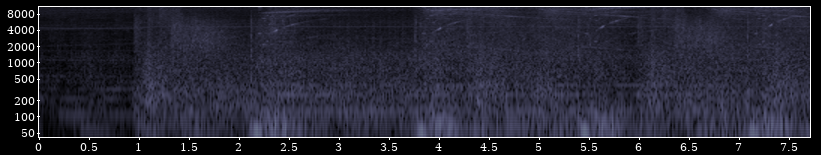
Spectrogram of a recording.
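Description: A rocket booster blasts with a loud rushing roar.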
